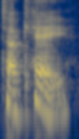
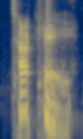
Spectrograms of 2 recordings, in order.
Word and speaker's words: Takei: Um, Spence George says on Twitter, it's pronounced Takei. Takei.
